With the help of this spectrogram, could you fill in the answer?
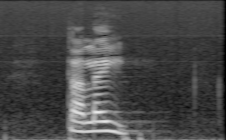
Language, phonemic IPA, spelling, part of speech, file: Tamil, /t̪ɐlɐɪ̯/, தலை, noun / adverb / verb, Ta-தலை.ogg
- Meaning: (noun) 1. head 2. that which is first, best, highest 3. leader, head 4. husband 5. origin, beginning, source, commencement 6. apex, top 7. end, tip 8. skull 9. hair (on head) 10. finish, close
